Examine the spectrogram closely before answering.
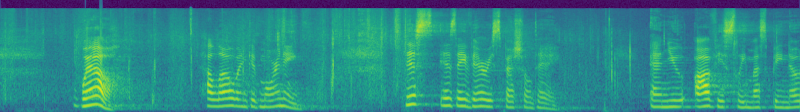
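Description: An elderly woman chants in a sung voice, close by and clear, in an echoing room.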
